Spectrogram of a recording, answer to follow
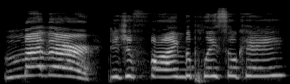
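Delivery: high, eager greeting to mother; hammed-up mama's boy voice. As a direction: pitch it up as a doting son. Doctor greets his mama in story.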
